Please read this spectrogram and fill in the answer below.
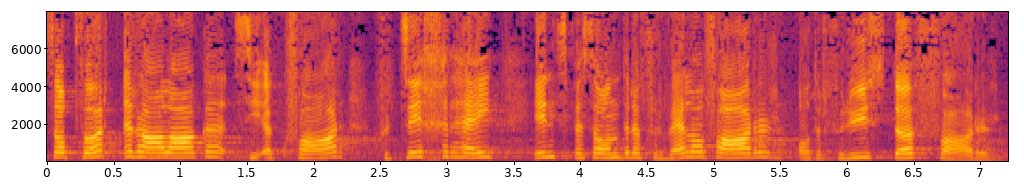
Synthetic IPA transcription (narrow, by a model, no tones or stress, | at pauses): sopfœɾtnəɾɑːlɑːɡ̥əsiəkfɑːɾ | fʏɾtsɪχəɾɦɛɪt | ɪnsb̥esɔnd̪əɾəfʏɾʋɛlofɑːɾəɾɔdəɾfʏɾyːstœfːfɑːɾəɾ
